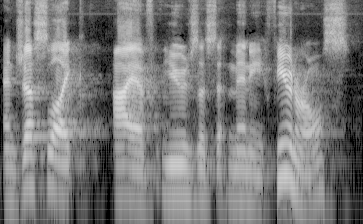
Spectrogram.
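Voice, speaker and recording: Bright-voiced man preaching a sermon. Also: mid-range voice, measured pace, low-quality recording. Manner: conversational, asks the congregation questions. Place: church sanctuary.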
